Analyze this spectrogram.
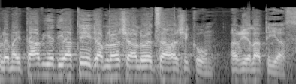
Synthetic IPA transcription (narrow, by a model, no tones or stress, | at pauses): lemejt̪avjed̪iat̪iɡamloʃaaluett͡saʁhaʃikun | aʁjelat̪ias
